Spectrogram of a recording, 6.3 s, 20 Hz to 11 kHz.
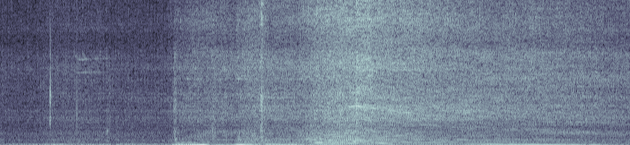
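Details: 4WD Honda Acty Attack mini truck, fresh full synthetic oil, free revving: engine blips up briskly with a clean rising note and drops back to idle evenly, no clatter or hesitation; normal free rev.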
